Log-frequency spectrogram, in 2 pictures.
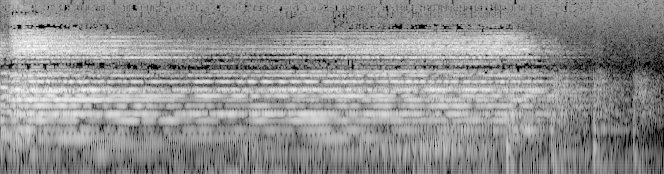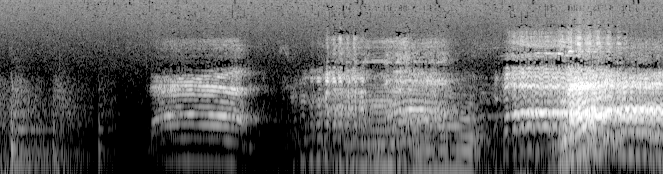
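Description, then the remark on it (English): A flock of sheep on a farm in Massachusetts, at lambing time, bleats, first in a loud, dense chorus, then after a short lull in several separate, wavering calls that overlap one another. “We caught up with her in the middle of her flock.”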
